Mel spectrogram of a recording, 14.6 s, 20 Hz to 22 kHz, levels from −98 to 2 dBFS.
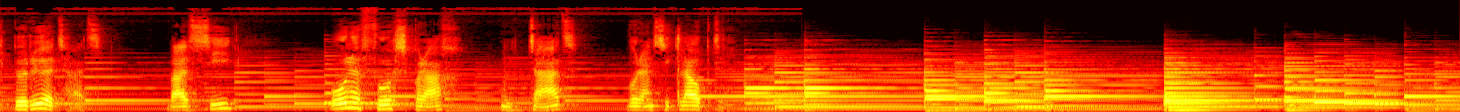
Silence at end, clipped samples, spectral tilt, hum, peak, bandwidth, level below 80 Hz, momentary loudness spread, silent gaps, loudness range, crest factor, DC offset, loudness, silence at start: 0 s; under 0.1%; -6 dB/octave; none; -2 dBFS; 16.5 kHz; -56 dBFS; 15 LU; none; 3 LU; 18 dB; under 0.1%; -22 LUFS; 0 s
